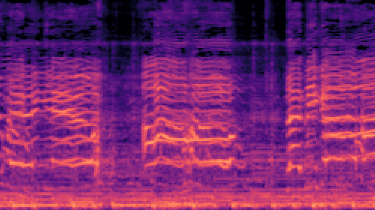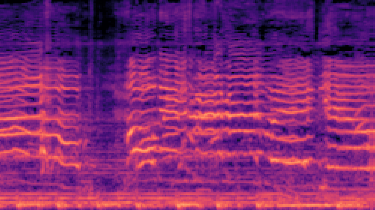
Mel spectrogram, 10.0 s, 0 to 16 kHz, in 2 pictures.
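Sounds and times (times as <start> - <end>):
karaoke backing track: 0.0 - 10.0
women singing karaoke: 0.0 - 10.0.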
